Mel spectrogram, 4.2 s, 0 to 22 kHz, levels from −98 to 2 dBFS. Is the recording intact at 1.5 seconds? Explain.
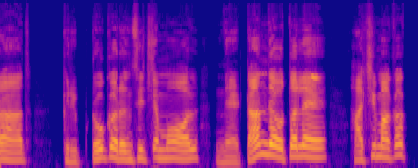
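No. Short concealed packet loss at 1.49 to 1.54 s: about 40 ms of speech never reached the decoder, and the gap was filled by extending the preceding sound, leaving a brief smear or wobble.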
